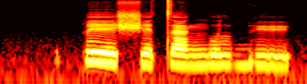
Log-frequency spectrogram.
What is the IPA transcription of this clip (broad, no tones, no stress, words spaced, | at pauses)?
pe ʃetæŋulby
